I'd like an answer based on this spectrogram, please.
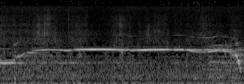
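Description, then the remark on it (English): Two male elk bugling competing calls across a high meadow on an autumn evening in Yellowstone National Park: a long, high, whistle-like call that slides upward, holds a steady shrill tone for about two seconds, then breaks off with a quick downward squeal, with no voices. “Jonathan Storm recorded these two male elk. Their competing testosterone-driven calls for female companions echo across a high meadow on an autumn evening in Yellowstone National Park.”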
